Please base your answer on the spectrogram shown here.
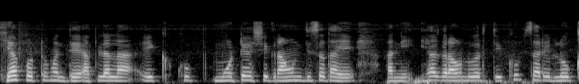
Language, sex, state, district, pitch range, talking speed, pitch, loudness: Marathi, male, Maharashtra, Chandrapur, 170-190 Hz, 185 wpm, 180 Hz, -20 LUFS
